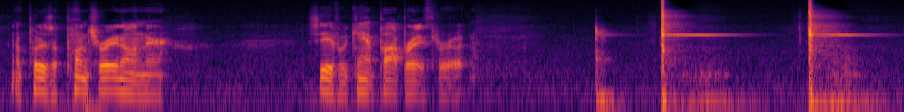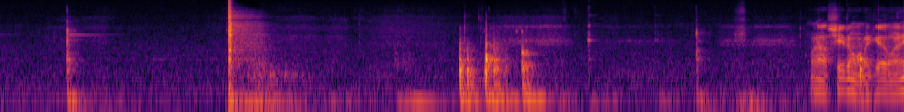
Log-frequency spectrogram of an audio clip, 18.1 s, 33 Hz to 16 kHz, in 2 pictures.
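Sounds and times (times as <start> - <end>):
hammer striking metal punch: 6.0 - 10.2, 11.3 - 11.9.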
